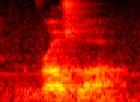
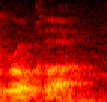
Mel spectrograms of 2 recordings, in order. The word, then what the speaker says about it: Wrocław: The first year though, I was in a nice city in Wrocław, or Americans would pronounce it Wrocław.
